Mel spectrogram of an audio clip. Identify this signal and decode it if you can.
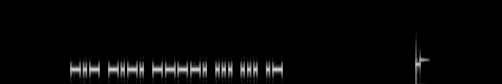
Morse code, heard as a keyed tone, about 38 wpm, 700 Hz. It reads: KC9SSA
